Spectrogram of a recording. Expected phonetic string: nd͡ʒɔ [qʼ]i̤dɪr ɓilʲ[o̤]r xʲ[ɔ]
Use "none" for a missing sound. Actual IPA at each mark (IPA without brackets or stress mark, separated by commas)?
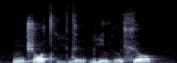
tʼ, o̤, ɔ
